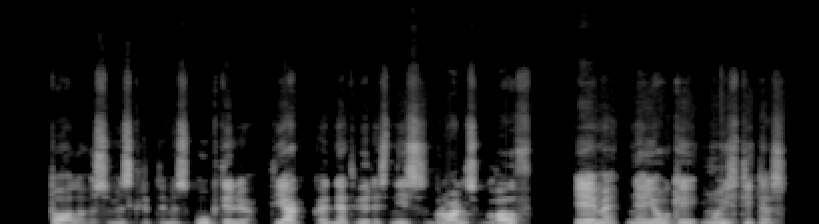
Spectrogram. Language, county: Lithuanian, Klaipėda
